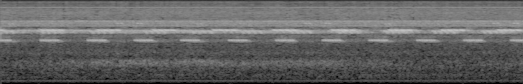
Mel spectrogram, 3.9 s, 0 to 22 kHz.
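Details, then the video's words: Crickets in deep night forest, shrill chirps repeating steadily around 140 per minute atop a persistent high whine, a soft low hum underneath. "CRICKET CHIRPING SOUND"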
